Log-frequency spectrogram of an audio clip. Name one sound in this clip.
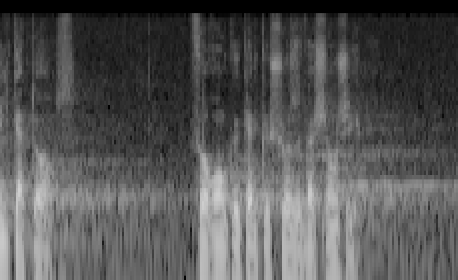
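An elderly man speaks calmly in a large echoing hall.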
